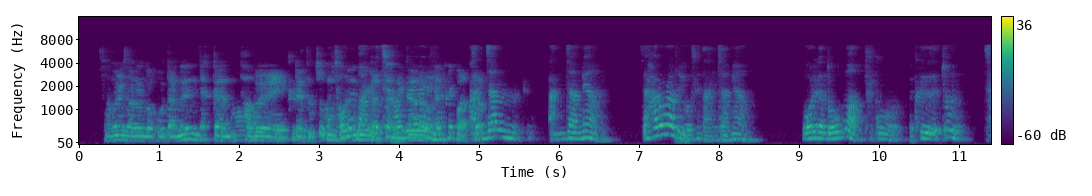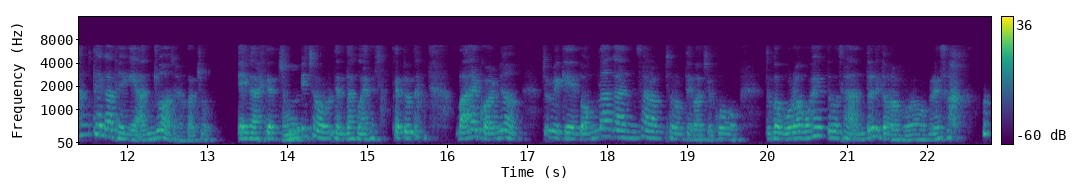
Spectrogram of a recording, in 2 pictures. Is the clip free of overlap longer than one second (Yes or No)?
No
